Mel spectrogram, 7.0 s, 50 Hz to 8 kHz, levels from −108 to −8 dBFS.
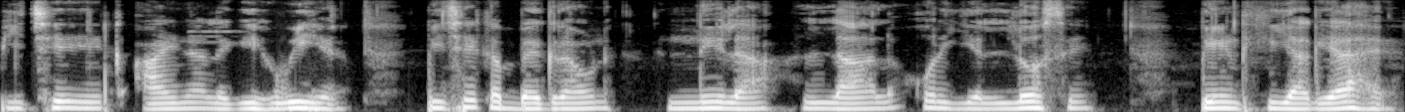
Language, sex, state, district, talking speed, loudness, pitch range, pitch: Hindi, male, Jharkhand, Ranchi, 155 wpm, -16 LUFS, 145-165 Hz, 155 Hz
